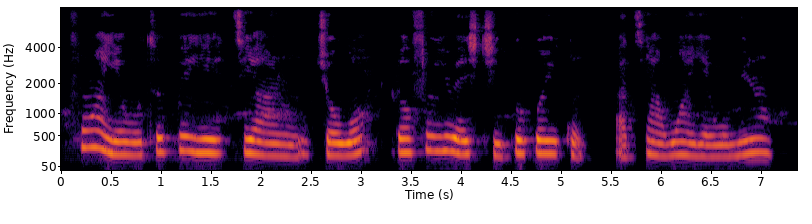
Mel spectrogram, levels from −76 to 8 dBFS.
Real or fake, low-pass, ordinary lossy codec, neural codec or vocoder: real; none; none; none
